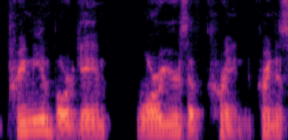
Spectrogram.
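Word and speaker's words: Krynn: paired with the premium board game Warriors of crin print is spelled k-r-y-n-n that is the world on of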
